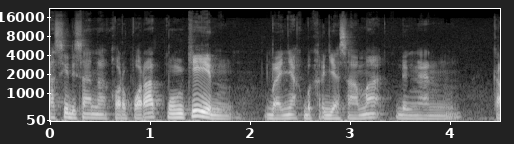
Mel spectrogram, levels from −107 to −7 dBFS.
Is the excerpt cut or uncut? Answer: cut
